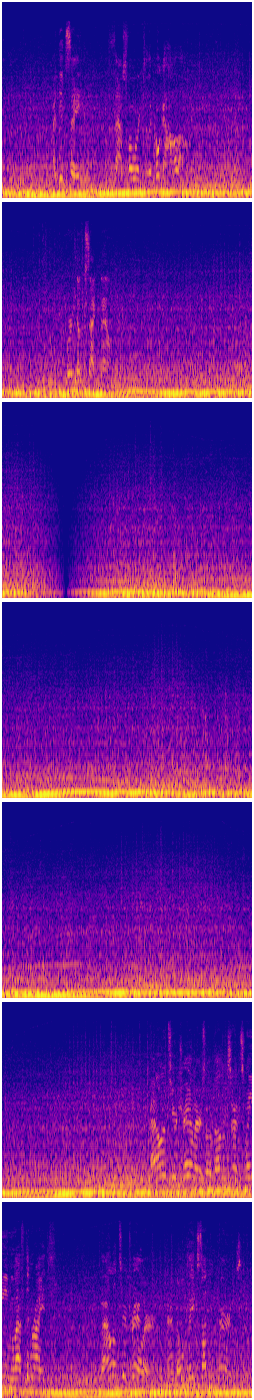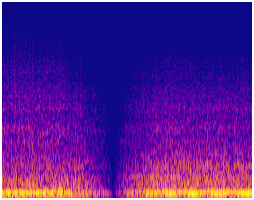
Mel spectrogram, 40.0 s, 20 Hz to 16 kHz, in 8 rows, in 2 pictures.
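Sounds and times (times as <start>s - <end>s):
diesel truck engine drone: 0.0s - 40.0s
road noise: 0.0s - 40.0s.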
